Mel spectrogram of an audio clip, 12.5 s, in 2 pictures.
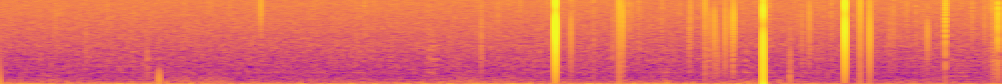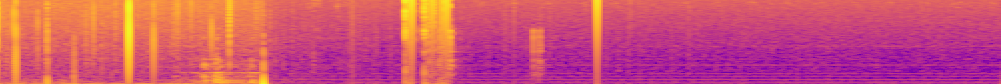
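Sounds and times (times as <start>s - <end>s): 
vinyl record crackle: 0.0s - 9.1s.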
